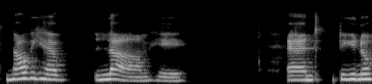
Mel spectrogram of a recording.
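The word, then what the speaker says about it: لَ: And a kaf with the fatha is pronounced Ka. Ka. Well done. Ka. Right. Now we have lam here.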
